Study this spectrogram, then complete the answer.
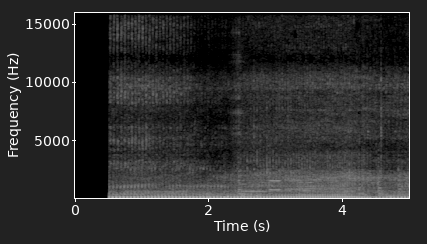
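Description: A motorcycle engine starts up close by and runs in a steady, throbbing putter for several seconds, loud and unbroken, with faint background noise behind it.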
